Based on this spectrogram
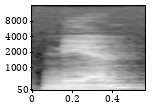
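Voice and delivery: rising Mandarin tone; nian in second tone. Shown as a demonstration. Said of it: "second tone".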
